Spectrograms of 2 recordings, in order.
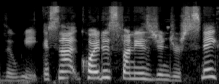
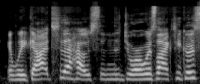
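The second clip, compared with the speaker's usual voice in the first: usual speaking voice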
